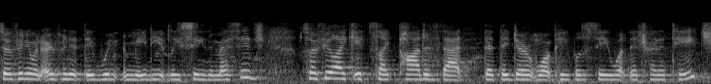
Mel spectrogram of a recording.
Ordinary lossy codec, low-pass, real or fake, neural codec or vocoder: AAC, 32 kbps; 7.2 kHz; fake; codec, 16 kHz, 8 kbps, FunCodec, trained on Chinese and English, 25 frames a second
